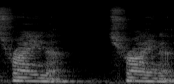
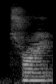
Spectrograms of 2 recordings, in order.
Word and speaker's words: trying: vão falar I was tryna. Então, existe essa conexão entre essas duas palavras. Trying, é claro que o G aqui não é pronunciado, ele acho que 100%, né?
